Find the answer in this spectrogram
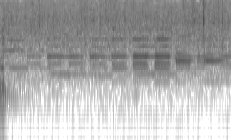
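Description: A quiet break in a lofi remix of a Hindi song: the full, bass-heavy backing cuts out at the start, leaving a few soft, short melodic notes over a faint rain sound effect.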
